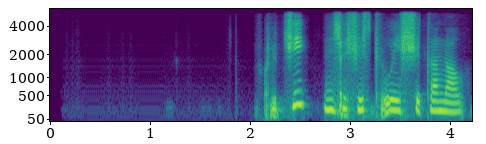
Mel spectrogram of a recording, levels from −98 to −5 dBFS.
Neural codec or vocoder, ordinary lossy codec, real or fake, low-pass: codec, 16 kHz, 0.5 kbps, FreqCodec, larger model; none; fake; 5.4 kHz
